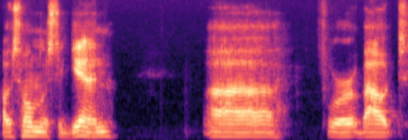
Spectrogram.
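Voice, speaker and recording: A man with an American accent, fairly low pitch, monotone, flat intonation, and long, frequent pauses. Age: 60s. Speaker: stuntman, comedy magician and army veteran. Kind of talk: podcast interview.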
